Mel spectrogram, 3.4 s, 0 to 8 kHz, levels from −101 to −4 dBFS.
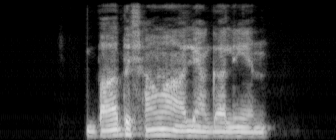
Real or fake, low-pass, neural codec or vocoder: fake; 7.2 kHz; codec, 16 kHz, 16 kbps, FreqCodec, smaller model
